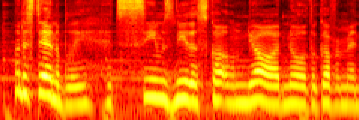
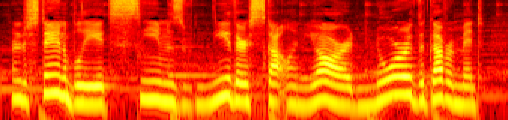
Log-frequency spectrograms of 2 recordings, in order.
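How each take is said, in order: First: It is said in a British accent. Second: It is said without a British accent. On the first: The speaker calls it right. "I gotta give him a British accent" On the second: The speaker calls it wrong. "I should be giving him a British accent, shouldn't I?"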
